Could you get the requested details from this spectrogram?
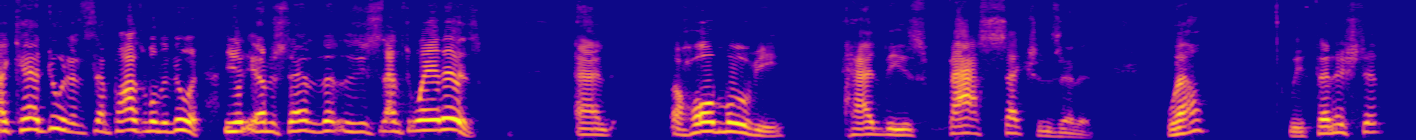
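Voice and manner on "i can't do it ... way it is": high-pitched, loud mock French accent. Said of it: "So we had to say".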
